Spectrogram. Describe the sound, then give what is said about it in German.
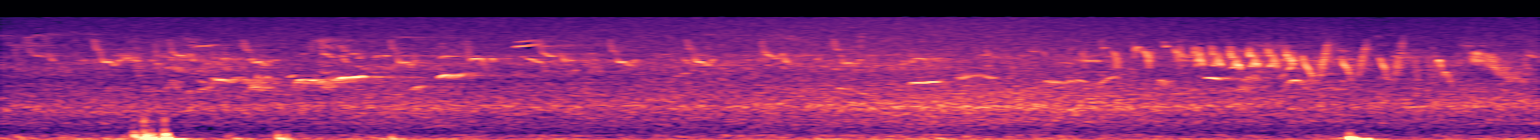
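Male blackbirds sing during the breeding season in a busy outdoor chorus, their phrases overlapping with a steady wash of other chirping birds and a couple of soft low thumps. “Ja, sie hört sich jetzt die Amselböcke an und fragt sich, wer soll's sein in dieser Brutsaison?”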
